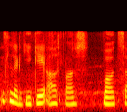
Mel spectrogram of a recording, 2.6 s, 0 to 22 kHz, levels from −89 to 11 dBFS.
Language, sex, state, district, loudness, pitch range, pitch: Hindi, female, Rajasthan, Jaipur, -17 LUFS, 205-235 Hz, 215 Hz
